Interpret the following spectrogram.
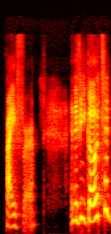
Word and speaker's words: Pfeiffer: No, nothing is silent in German. My husband thinks English is so crazy because all of these silent letters that we have. In German, Pfeiffer would be like that, Pfeiffer. You kind of put that P and the F together, Pfeiffer.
